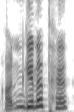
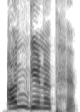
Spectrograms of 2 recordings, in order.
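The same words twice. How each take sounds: First: Said in the usual way. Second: अनगिनत whispered with no voice. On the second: Shown as a demonstration. Teacher whispers to students how countless the words are. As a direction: breathe अनगिनत हैं out as a secret.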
